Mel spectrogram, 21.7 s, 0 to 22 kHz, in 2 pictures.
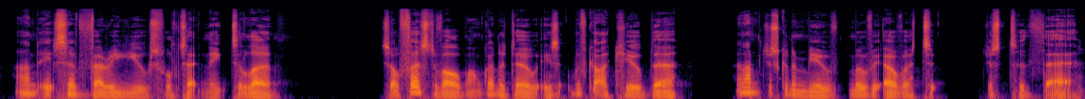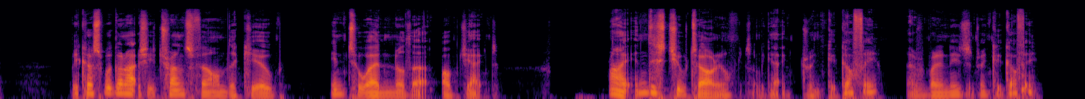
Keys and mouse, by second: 4.5 click, 7.6 g, 9.5 x, 10.6 click.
